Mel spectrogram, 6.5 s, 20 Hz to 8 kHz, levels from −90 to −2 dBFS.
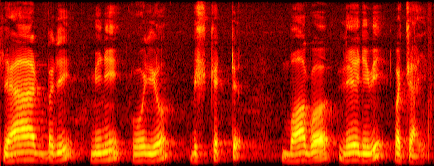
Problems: none marked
